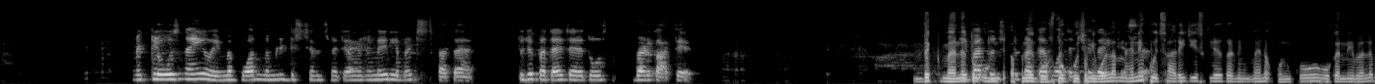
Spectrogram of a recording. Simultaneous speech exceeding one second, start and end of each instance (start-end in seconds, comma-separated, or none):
9.6-11.5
